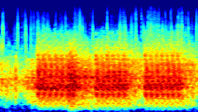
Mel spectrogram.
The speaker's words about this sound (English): Clear the doorway. I'm shooting down the door.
